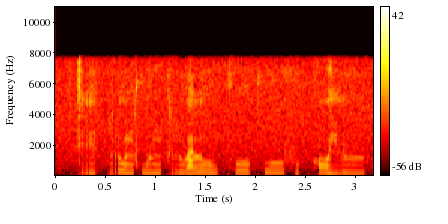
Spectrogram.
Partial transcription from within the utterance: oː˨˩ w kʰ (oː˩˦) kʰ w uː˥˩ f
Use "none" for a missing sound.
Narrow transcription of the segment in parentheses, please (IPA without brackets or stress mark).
oː˧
